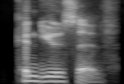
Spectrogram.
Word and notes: conducive: American English

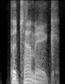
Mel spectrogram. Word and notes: potamic: British English

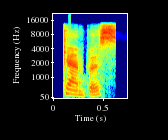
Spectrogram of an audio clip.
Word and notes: campus: Indian

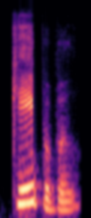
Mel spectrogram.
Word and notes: capable: Indian

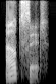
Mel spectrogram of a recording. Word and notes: outsit: British English

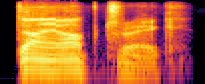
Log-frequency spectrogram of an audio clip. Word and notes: dioptric: British English

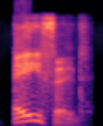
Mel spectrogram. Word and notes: aphid: British English

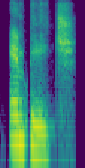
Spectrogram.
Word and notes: impeach: Indian

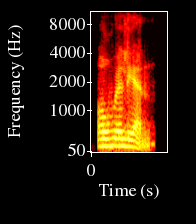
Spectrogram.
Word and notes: Orwellian: Indian

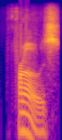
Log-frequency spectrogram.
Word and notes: froze: American English

